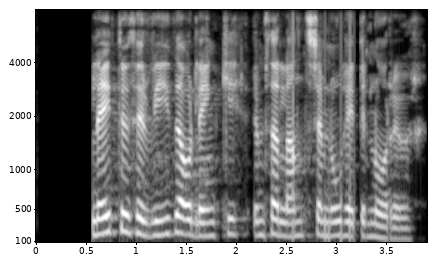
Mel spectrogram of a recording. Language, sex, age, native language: Icelandic, female, 40-49, Icelandic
